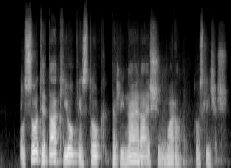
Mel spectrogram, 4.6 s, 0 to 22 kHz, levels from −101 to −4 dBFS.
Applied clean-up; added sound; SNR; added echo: neural mask model DeepFilterNet 3.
